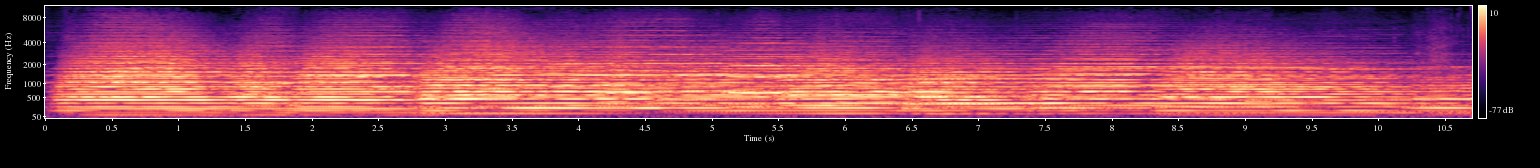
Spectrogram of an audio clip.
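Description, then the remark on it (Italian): Two choirs trade phrases back and forth in an echo-like exchange, sustained rich chords swelling and shifting every couple of seconds at a fairly steady, full loudness, with no talking. “Sentite l'effetto di eco.”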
